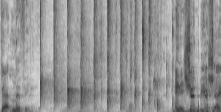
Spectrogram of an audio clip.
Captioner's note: audience members applaud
